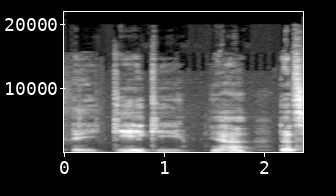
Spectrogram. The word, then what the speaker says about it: GEGE: Lippe was sent to me it's a geeky yeah that's how you pronounce this brand geeky and not GG DK is a Austrian brand at least it started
